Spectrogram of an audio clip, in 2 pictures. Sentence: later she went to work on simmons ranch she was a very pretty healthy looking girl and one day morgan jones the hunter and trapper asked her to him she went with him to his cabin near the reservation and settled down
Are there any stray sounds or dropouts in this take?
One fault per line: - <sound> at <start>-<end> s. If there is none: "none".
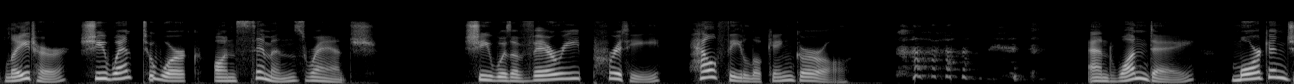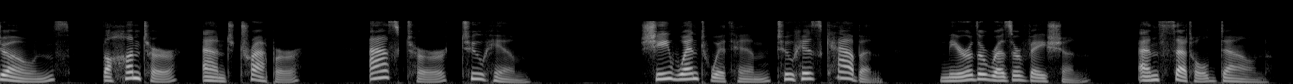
- laugh at 9.0-10.5 s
